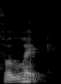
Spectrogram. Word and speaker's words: phallic: Pronounced phallic. Wow. Phallic, like fellatio, phallic.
